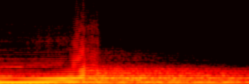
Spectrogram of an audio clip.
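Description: A conch shell (shankha) blown in one long held note, with a brief wobble in pitch about a second in.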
